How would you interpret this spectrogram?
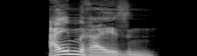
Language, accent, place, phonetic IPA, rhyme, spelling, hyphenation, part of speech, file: German, Germany, Berlin, [ˈaɪ̯nˌʁaɪ̯zn̩], -aɪ̯zn̩, einreisen, ein‧rei‧sen, verb, De-einreisen.ogg
- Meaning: to enter, to travel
